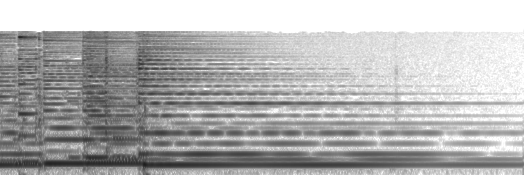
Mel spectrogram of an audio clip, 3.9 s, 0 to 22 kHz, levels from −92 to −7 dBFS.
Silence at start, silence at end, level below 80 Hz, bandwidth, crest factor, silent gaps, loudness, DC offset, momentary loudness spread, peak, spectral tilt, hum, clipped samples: 0 s; 0 s; -62 dBFS; 11 kHz; 20 dB; none; -22 LUFS; under 0.1%; 23 LU; -6 dBFS; -1 dB/octave; none; under 0.1%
